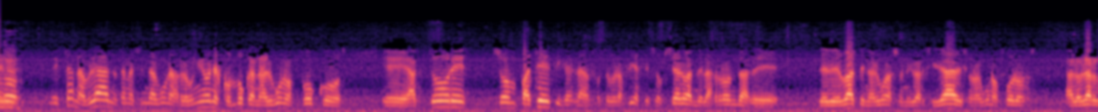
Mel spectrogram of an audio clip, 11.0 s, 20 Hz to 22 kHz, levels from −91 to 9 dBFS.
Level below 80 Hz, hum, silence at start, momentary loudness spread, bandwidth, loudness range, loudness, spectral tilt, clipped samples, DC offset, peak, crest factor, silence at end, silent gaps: -40 dBFS; none; 0 s; 13 LU; 7.8 kHz; 2 LU; -18 LUFS; -6.5 dB/octave; under 0.1%; under 0.1%; 0 dBFS; 18 dB; 0 s; none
